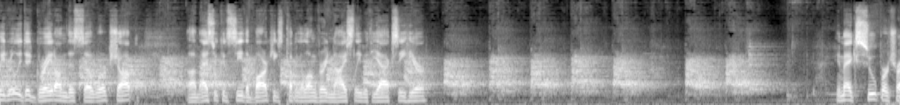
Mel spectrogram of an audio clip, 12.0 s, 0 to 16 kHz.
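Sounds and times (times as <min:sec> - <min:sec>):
dog barking loudly: 0:00.0 - 0:10.5.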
